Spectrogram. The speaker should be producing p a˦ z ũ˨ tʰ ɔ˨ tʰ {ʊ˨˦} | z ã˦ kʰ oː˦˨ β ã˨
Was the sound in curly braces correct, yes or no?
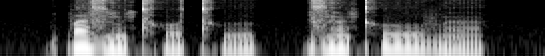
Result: yes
